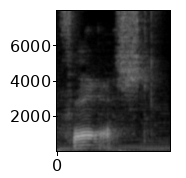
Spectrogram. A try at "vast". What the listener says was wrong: Vast. It's a V.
